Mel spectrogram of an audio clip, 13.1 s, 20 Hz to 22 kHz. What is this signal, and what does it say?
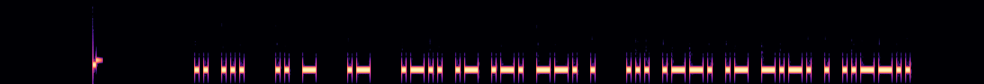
Morse code, heard as a keyed tone, about 20 wpm, 700 Hz. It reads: IS IT A LARGE SPACE?
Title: Sentences from Top 1000 Words - Review Part 5 - 20wpm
